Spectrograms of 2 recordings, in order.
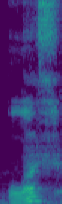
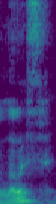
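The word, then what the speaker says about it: loess: And today we're going to be talking about the Mississippi Valley lus or Lois or Lur, many different pronunciations plains.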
